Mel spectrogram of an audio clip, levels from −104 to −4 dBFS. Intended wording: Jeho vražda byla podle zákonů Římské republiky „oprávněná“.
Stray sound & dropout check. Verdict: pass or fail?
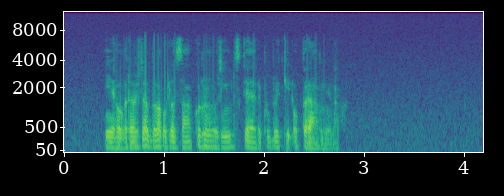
pass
